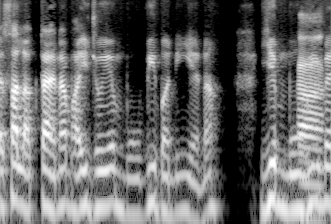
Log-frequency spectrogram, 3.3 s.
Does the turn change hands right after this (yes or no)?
no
